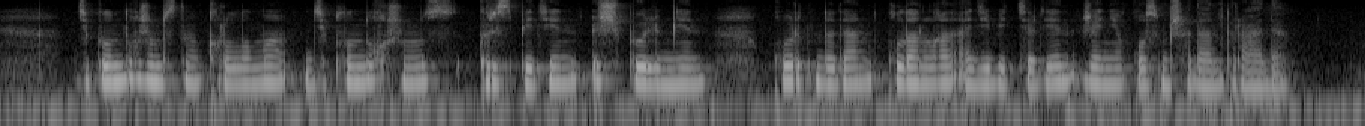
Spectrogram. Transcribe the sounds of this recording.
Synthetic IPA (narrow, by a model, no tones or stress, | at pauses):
d̪ʲijplˠo̞md̪əqʒʊməst̪əɴqʰʊɾəlˠəməd̪ʲijplˠo̞md̪əqʒ̥ʊməskʲʰɪɾɪspe̞d̪e̞nʏʃbɵlɪmne̞ɴ | qʰo̞ɾt̪ənd̪əd̪ɑɴqʰolˠd̪ɑnəlˠʁɑnʔæ̰d̪e̞bije̞t̪ːe̞ɾd̪e̞nʒæne̞qʰo̞səmʃɑd̪ɑnt̪ʰʊɾɑd̪ə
